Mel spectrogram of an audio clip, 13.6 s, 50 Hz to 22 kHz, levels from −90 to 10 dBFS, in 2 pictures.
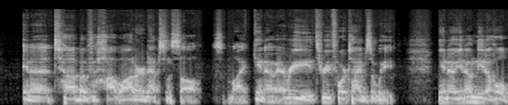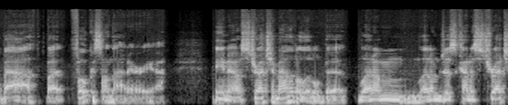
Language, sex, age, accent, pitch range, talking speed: English, male, 30-49, American, 90-105 Hz, 210 wpm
